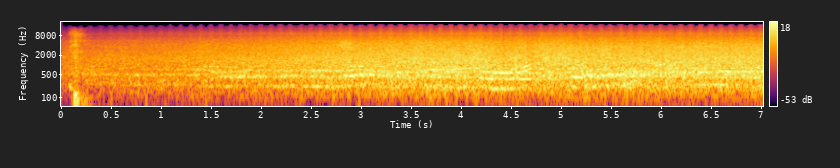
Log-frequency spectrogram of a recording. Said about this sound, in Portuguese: Ah, caraca. Tá chovendo aqui. Desculpe, gente, saiu tudo aqui. Dá pra puxar aqui? Tá caindo água aqui.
